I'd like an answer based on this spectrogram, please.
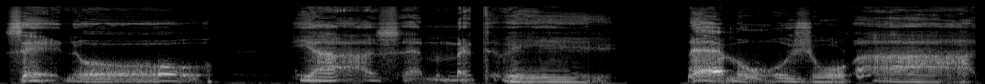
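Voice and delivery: slow, soft, breathy whisper from the grave; a dead man calling his son, slow and eerie; ghost of the dead father. A narrator's reading. Ghost answers. (pomalý šeptavý hlas ducha mrtvého otce)

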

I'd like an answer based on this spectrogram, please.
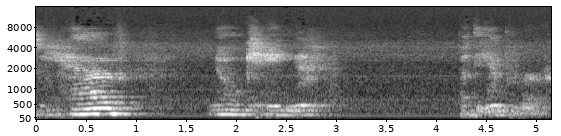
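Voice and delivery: dropping to a near whisper; hushed quote. Retold or imitated. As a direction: let the crowd's words fade away softly. Crowd quoted denying their king.

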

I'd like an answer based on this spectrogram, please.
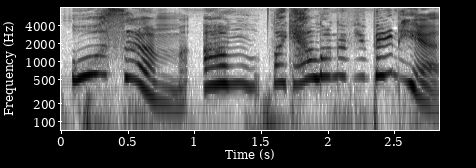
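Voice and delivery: high, bubbly small-talk voice; imitated gushy enthusiasm. Retold woman chatting enthusiastically.

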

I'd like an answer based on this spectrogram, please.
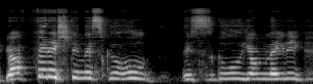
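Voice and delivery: high, loud furious shout. A narrator's reading. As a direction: shout her out of the school. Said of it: "she shouted".

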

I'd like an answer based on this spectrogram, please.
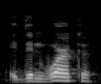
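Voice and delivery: loud, high panicked yelling; panicked cry. Real, not acted. Gamer yelling in panic at the missing monsters. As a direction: yell it out in rising panic.

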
